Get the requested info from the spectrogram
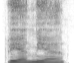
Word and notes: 连绵: lián mián

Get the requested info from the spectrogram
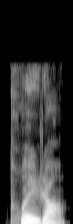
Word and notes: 退让: tuì ràng

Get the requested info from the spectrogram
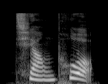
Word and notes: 强迫: qiǎng pò

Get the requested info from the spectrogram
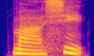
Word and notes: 马戏: mǎ xì

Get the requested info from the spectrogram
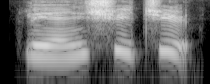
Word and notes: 连续剧: lián xù jù

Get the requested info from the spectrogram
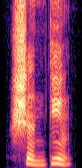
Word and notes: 审定: shěn dìng

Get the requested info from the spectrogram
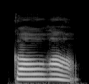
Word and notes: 高傲: gāo ào

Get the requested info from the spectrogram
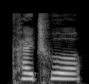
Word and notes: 开车: kāi chē

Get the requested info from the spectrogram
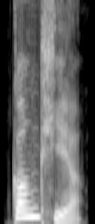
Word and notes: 钢铁: gāng tiě

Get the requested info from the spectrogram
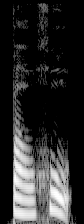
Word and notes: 保护: bǎo hù

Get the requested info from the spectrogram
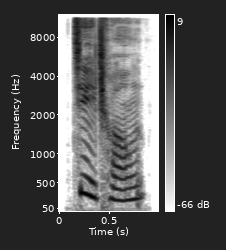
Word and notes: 继承: jì chéng

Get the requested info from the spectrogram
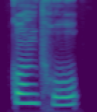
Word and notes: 公仆: gōng pú

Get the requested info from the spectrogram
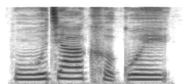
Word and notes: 无家可归: wú jiā kě guī

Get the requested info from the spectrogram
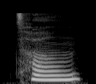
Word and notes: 曾: céng

